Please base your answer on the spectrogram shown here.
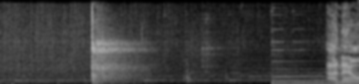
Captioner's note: gavel bangs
